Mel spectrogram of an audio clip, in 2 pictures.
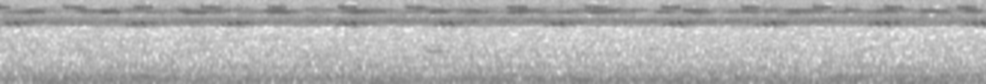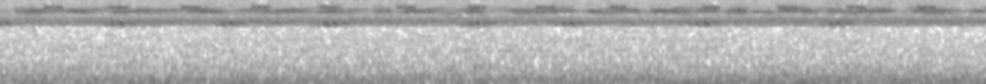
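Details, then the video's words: Crickets and other nocturnal insects on a warm, humid Midwestern summer night: a dense, steady high-pitched chorus of overlapping trills and pulsed chirps, several layered bands, continuous throughout with no other clear sounds. "Night Time Cricket Sounds"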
